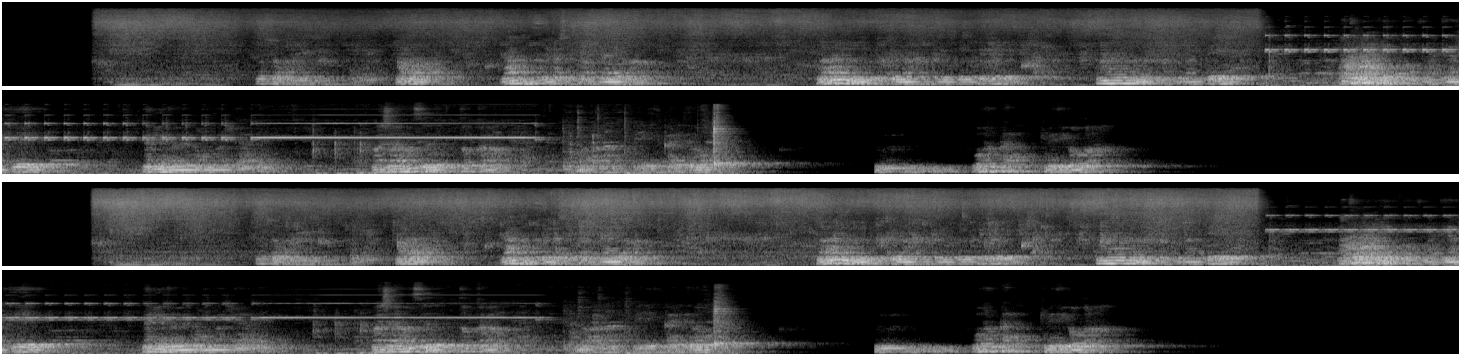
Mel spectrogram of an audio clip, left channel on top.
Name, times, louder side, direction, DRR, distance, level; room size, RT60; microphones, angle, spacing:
sound 1, 0.9-12.6, right 6 dB, 85° right, 0.4 m, -29 dB
voice 1, 2.5-3.3 3.9-4.4 5.0-6.5 8.1-10.2 10.9-12.5 13.4-15.0 16.0-17.3 18.3-19.6 20.3-21.8 23.3-25.6, equal, 25° right, -8 dB, 0.5 m, -22 dB
sound 2, 12.6-21.9, left 4 dB, 65° left, 0.4 m, -26 dB
2.9 x 2.5 x 2.3 m, 1.3 s
head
